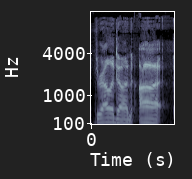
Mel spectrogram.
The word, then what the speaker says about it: Duraludon: Duraludon. – I put the emphasis on the owl. – There we go. Duraludon.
